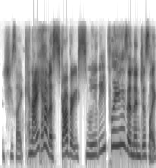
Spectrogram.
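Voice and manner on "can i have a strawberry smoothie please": high-pitched woman's voice. Retelling a woman the speaker still didn't like, doing an impression of her. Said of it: "that was a really good impression".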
